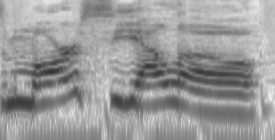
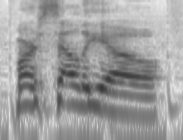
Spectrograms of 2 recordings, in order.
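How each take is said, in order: First: The name ends with a plain 'loh' sound. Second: The name ends with a 'lee-oh' sound. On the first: The speaker calls it right. "I think it's Marciello" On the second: The speaker calls it wrong. "the way that I'm saying it"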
